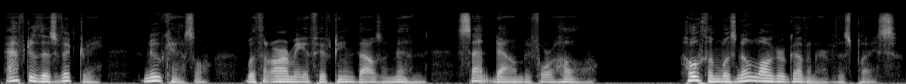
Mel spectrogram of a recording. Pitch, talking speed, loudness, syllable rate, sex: 120 Hz, 150 wpm, -18 LUFS, 5.4 syllables/s, male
